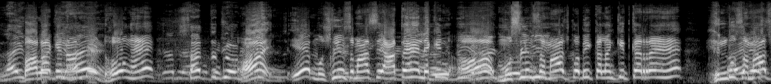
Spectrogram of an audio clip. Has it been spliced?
no; 0 cuts

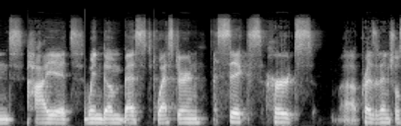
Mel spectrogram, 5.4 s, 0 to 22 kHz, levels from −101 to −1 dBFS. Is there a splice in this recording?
yes; 1 cut; at 1.0 s

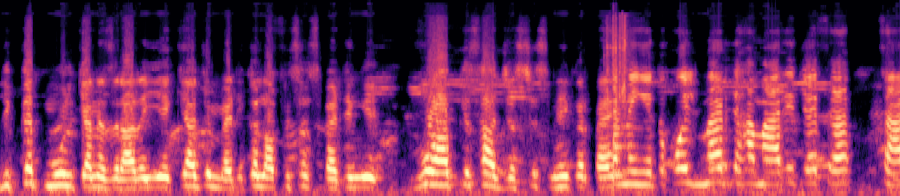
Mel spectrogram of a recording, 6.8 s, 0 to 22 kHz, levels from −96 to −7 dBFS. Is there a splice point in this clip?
yes; 1 cut; at 4.6 s

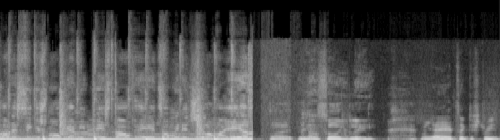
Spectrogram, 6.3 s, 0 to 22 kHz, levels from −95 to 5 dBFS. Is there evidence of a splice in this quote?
yes; 1 cut; at 3.1 s

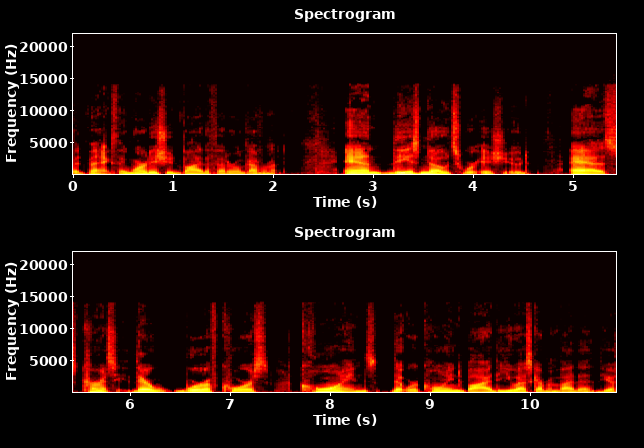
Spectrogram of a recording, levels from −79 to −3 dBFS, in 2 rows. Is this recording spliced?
no; 0 cuts

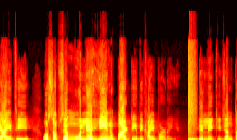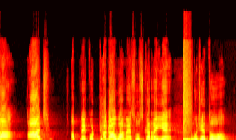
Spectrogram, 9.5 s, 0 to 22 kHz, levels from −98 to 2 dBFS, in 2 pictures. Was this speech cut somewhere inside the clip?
yes; 2 cuts; at 4.0 s, 8.5 s

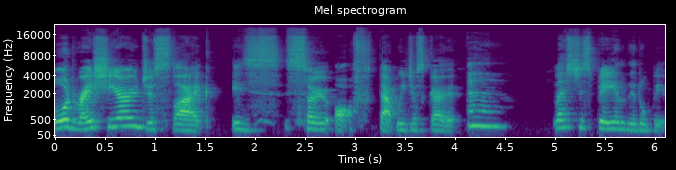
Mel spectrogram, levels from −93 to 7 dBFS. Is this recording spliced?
no; 0 cuts

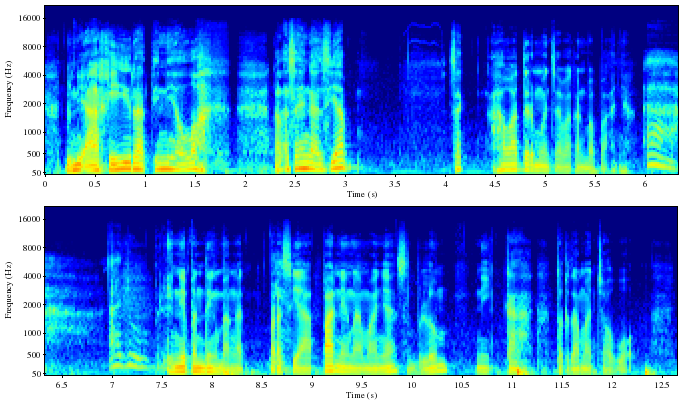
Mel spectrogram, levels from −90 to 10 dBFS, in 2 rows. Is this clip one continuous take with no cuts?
yes; 0 cuts

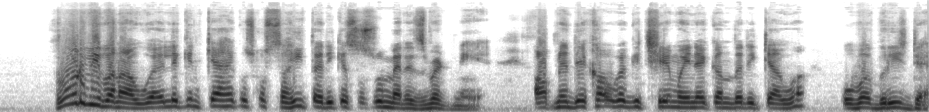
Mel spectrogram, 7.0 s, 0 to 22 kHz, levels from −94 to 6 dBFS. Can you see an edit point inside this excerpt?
no; 0 cuts

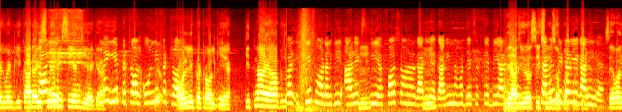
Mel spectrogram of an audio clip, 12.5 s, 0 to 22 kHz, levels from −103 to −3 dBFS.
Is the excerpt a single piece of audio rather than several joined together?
no; 1 cut; at 5.7 s

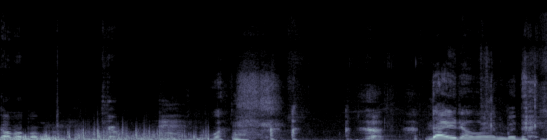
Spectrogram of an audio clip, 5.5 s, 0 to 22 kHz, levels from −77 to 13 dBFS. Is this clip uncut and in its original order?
no; 1 cut; at 2.1 s

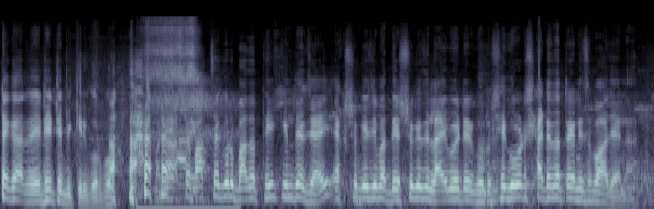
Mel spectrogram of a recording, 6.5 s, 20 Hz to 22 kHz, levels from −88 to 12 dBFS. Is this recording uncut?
no; 1 cut; at 1.8 s

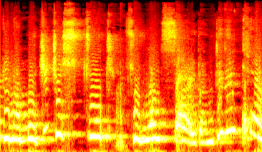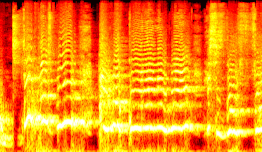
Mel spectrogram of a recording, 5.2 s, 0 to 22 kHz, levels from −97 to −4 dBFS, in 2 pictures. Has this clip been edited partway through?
yes; 1 cut; at 2.8 s

